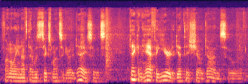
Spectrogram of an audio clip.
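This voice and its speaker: A noisy live recording of a man with a mid-pitched voice. He speaks informally and gratefully to an audience as the show's host, feeling his way through his words. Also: fairly quick. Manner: hesitant, grateful. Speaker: writer, director and host of the show. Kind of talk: informal thank-you speech to a live audience. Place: hotel performance space, live audience.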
